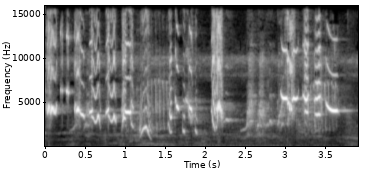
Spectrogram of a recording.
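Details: Song of a fighter Oriental magpie-robin meant to provoke other magpie-robins: rapid run of sharp chirps and whistles, a few down-slurred notes and a short harsh burst midway, then more quick bright notes.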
